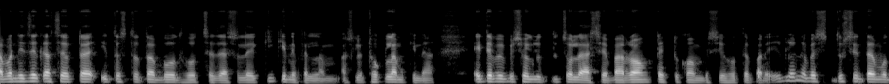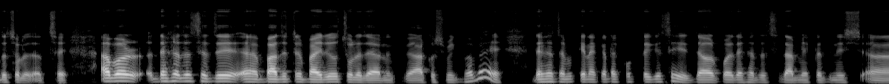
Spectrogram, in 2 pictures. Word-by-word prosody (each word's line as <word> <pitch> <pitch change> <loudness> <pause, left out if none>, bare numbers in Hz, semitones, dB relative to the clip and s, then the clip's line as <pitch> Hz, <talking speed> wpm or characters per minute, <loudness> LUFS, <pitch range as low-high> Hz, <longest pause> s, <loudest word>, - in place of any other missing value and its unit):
আবার 130 +3 +4
নিজের 145 +1 +2
কাছে 140 0 +2
একটা 125 +1 +2 0.2
ইতস্ততা 120 -2 -3
বোধ 110 -3 +1
হচ্ছে 105 0 -5
যে, - - 0
আসলে 100 +1 -5
কি 150 - -12
কিনে 115 -5 -3
ফেললাম, 90 -1 -7 0.2
আসলে 105 +2 -10
ঠকলাম 115 0 +1
কিনা? 95 -2 -8 0.5
এই - - +3
টাইপের 140 -1 +3
বিষয়গুলো 120 -1 -1 0.3
চলে 115 -2 +4
আসে - - -8
বা - - +5
রংটা 110 0 +4
একটু 110 - -14
কম 105 -1 -1
বেশি 100 +1 -10
হতে 95 0 -7
পারে। - - -1
এগুলো 160 +6 -5
নিয়ে 160 -5 -4
বেশ 140 - -3 0.2
দুশ্চিন্তার 135 -2 +2
মধ্যে 110 -1 -2
চলে - - -2
যাচ্ছে। - - -5 0.5
আবার 160 +2 +10 0.3
দেখা 150 +1 +4
যাচ্ছে 150 0 0
যে, 145 - +6 0.3
আ - - +4 0.2
বাজেটের 125 +1 +5
বাইরেও 115 +2 +6
চলে 110 -2 0
যায় 100 - +5
অনেক 100 0 -10 0.3
আকস্মিকভাবে। 110 - -6 0.5
দেখা 120 +1 +2
যাচ্ছে 130 -1 -2
আমি 125 - -10
কেনাকাটা 120 0 -2
করতে 120 -1 -8
গেছি। 130 0 -6 0.2
যাওয়ার 110 -1 +3
পরে 110 - -1
দেখা 105 0 -4
যাচ্ছে 105 0 -12
যে, - - -1
আমি 105 - -10
একটা 105 - -8
জিনিস 105 0 -10 0.2
আ - - -2
120 Hz, 200 wpm, -24 LUFS, 105-130 Hz, 0.5 s, আবার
